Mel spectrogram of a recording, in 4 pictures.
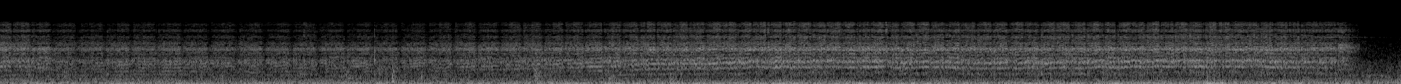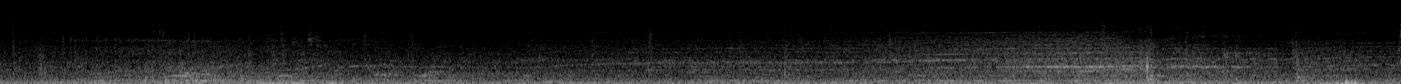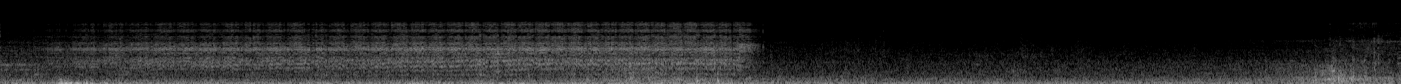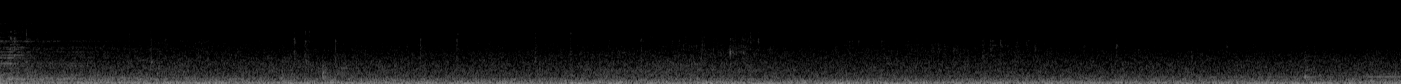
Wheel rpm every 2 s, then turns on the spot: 40, 40, 40, 60, 70, 70, 60, 0, 0, 0, 0, 0, 0, 0, 20, 50, 60, 50, 0, 0, 0, 0, 0, 0, 0, 0, 0, 0.
none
